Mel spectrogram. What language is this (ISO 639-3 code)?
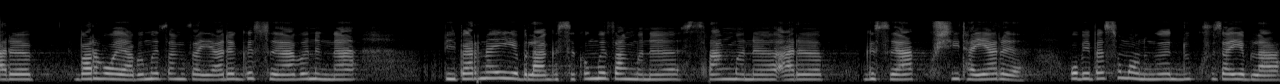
brx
